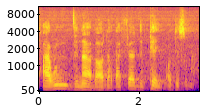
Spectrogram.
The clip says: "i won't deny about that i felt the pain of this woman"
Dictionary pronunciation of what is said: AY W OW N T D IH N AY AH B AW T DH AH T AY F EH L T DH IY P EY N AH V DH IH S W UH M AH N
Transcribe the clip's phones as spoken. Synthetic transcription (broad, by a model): AY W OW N D IH N AY AH B AW T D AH T AY F EH L T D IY P EY N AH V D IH S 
